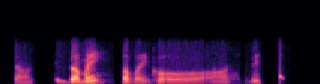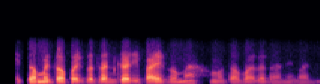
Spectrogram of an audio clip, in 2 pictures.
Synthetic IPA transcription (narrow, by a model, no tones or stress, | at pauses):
d͡zaũ | ek̚d̪ʌmʌjt̪ʌpaĩkosi | ek̚d̪ʌmʌjt̪ʌpaĩkod͡zankaɾipaekomamʌt̪ʌpaĩlajd̪ʱʌnjebad̪i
